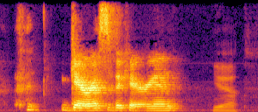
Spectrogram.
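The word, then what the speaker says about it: Vakarian: Garrus Vicarian. Yeah. Oh, I almost said Garrus Shakarian.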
